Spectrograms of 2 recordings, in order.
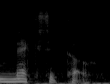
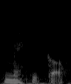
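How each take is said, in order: First: The word is said with English pronunciation. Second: The word is said with Spanish pronunciation. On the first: The speaker calls it wrong. "It's not Mexico" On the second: The speaker calls it right. "In Spanish, it's Mexico"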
